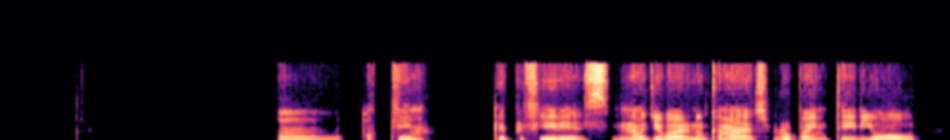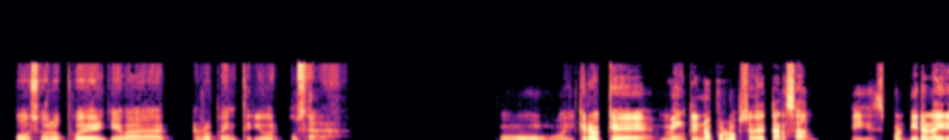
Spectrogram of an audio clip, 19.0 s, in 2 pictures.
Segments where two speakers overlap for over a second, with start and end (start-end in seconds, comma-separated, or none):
none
